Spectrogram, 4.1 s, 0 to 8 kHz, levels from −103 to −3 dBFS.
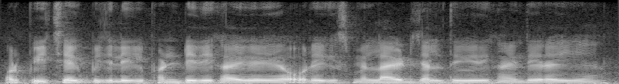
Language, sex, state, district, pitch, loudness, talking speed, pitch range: Hindi, male, Uttar Pradesh, Shamli, 115 Hz, -16 LUFS, 275 wpm, 115-120 Hz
